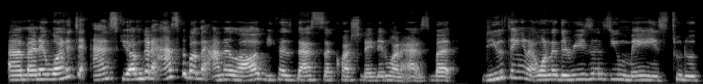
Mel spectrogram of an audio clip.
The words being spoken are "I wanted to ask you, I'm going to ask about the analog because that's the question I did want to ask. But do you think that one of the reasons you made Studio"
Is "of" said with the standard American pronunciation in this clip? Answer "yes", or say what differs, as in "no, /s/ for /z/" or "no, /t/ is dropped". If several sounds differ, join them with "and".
yes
